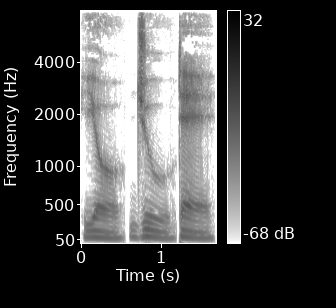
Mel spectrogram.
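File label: "yojute", concatenated syllables; Affixing experiment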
